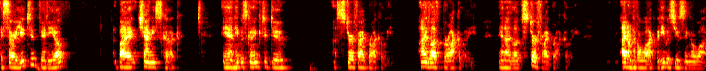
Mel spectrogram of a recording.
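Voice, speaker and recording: A man with a dark, mellow, somewhat breathy tone, a slight Boston accent, ordinary pitch variation and long, frequent pauses. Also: medium pitch for a man, moderate pace. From Boston area, US. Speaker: podcast co-host. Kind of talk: casual chat.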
